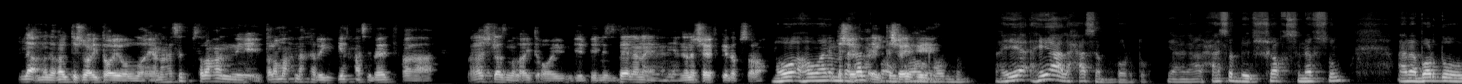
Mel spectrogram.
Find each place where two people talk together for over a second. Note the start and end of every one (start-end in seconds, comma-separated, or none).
8.3-9.5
